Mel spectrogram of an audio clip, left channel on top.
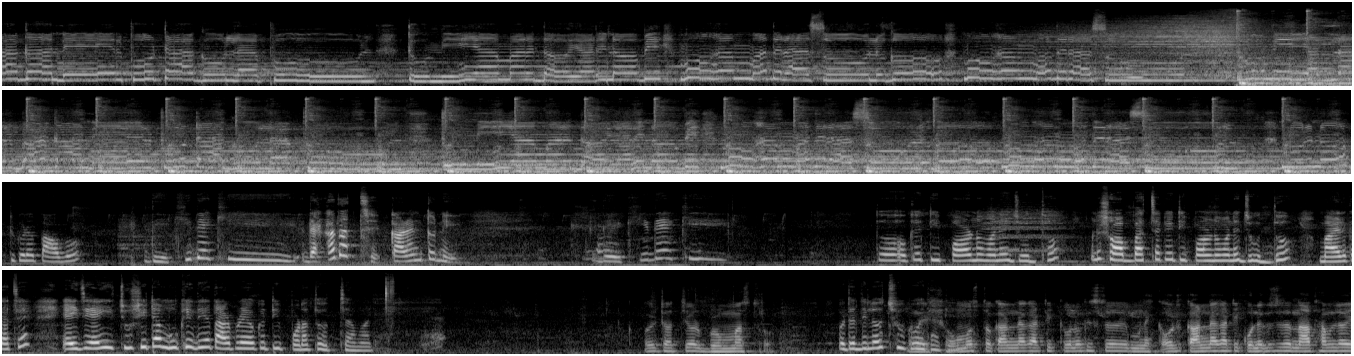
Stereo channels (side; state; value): both; different; correlation 0.00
